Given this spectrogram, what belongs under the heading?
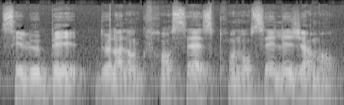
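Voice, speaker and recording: A man's voice: medium pitch, level tone. Man, pronunciation teacher, repetitive drills, faint background noise. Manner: slow, repeats each sound many times in drills. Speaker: Arabic teacher. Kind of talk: pronunciation lesson.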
